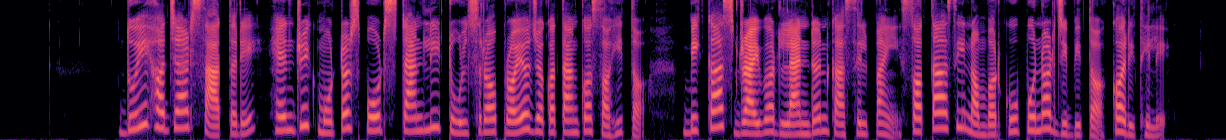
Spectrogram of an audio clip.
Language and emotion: Odia, neutral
